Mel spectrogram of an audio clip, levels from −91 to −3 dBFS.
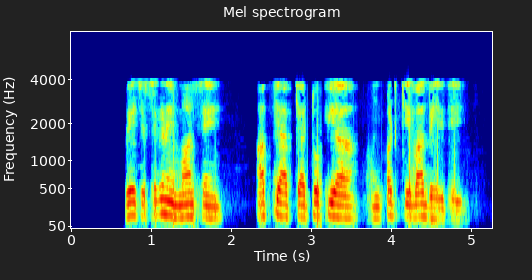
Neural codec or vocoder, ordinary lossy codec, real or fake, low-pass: none; AAC, 16 kbps; real; 7.2 kHz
